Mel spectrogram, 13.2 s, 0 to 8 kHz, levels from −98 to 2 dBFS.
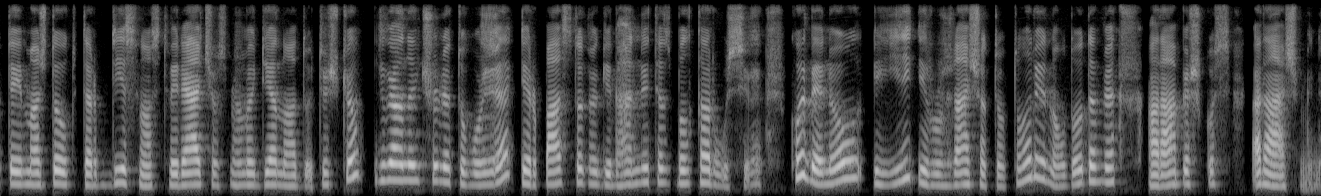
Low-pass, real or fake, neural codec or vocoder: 7.2 kHz; fake; autoencoder, 22.05 kHz, a latent of 192 numbers a frame, VITS, trained on one speaker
